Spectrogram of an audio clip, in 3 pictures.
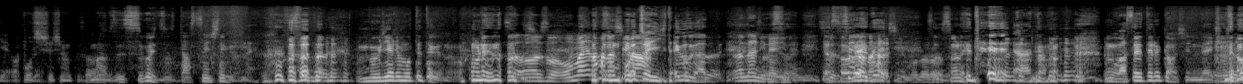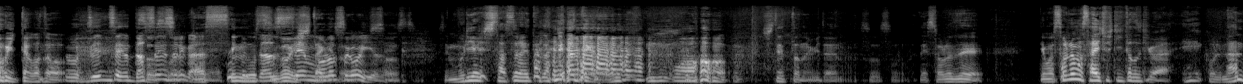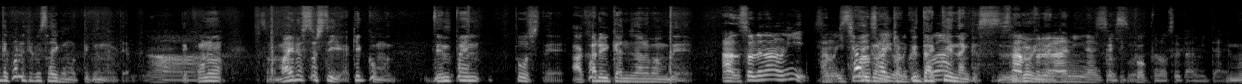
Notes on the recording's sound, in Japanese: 寒空のした収録した第1回目でございます。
